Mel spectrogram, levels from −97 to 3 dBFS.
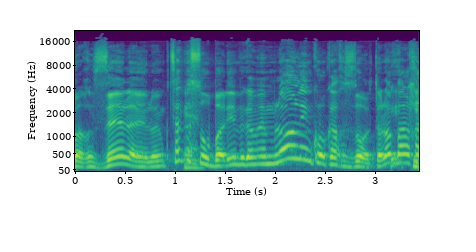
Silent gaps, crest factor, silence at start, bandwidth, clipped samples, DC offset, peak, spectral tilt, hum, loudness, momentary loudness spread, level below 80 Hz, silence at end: none; 14 dB; 0 s; 18 kHz; under 0.1%; under 0.1%; 0 dBFS; -4 dB/octave; none; -15 LUFS; 3 LU; -58 dBFS; 0 s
